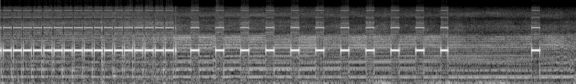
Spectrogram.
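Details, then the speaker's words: DJI Mavic Air on its first flight, hovering near an obstacle: sharp high warning beeps about four per second over a steady motor hum, then slower beeps, possibly its obstacle alarm sounding. "that's a brand new that sit beside you know that beep and a man it's like hey get out of the way dude I'm about to hit you"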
